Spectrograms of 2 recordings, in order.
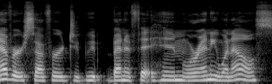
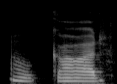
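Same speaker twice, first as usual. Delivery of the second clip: ordinary delivery, nothing marked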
